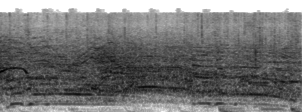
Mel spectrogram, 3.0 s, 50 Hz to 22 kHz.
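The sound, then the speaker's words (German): A large crowd watching a football broadcast in Witten cheers, dances and sings as Germany goes 1-0 up, a loud, continuous roar with whoops and excited voices rising over the dense wash of noise throughout. “Ja, 1-0 Deutschland und alle rasten hier aus, die jubeln, tanzen, die singen.”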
